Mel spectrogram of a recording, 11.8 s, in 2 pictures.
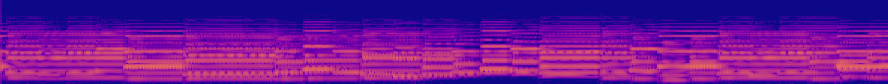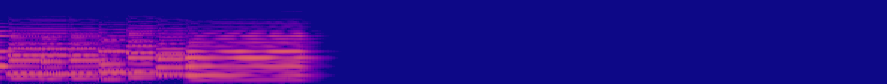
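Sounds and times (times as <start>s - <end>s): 
waltz in two parts: 0.0s - 8.1s.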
